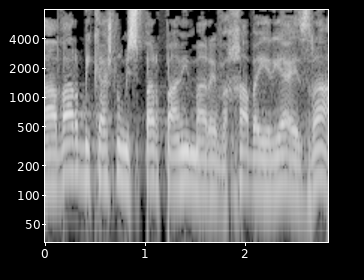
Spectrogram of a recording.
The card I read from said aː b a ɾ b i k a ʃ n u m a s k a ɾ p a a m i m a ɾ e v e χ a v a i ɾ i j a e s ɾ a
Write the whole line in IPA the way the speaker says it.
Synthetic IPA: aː v a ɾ b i k a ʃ n u m i s p a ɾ p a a m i m a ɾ e v a χ a b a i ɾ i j a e z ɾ a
